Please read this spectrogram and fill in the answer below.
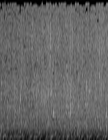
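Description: Water bubbling: a steady, rapid run of small bubble blips, about a dozen a second.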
